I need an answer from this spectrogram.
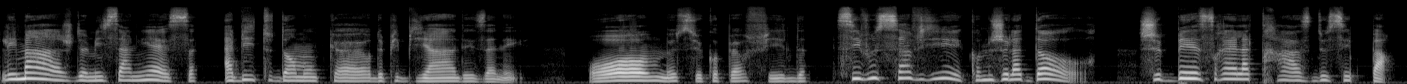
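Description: A woman voicing a fawning, falsely humble young male clerk in an audiobook, speaking slowly and unctuously. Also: on the low side, animated, a little mellow. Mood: oily. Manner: unctuous, slow, ingratiating. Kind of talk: audiobook character reading.

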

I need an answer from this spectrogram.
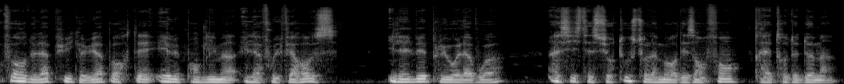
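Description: A man's voice: on the low side, normal speed, dark tone, husky. A man reading an adventure novel aloud with dramatic emphasis. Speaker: audiobook narrator.

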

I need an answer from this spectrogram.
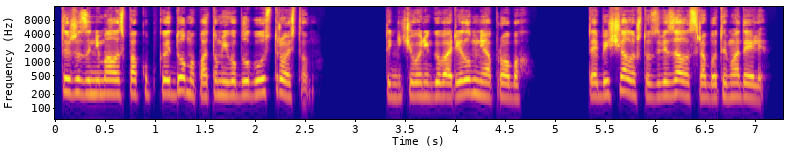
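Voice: mid-range voice, flat delivery, fast talker, warm tone, no room sound, clean studio sound, close to an everyday voice. An audiobook narrator voicing a stern, controlling young man in a romance story, curt and cold. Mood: puzzled.

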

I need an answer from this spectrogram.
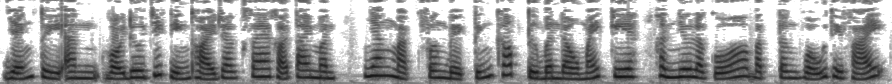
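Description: Audiobook narrator: woman, mellow and fairly high, dry close recording. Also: normal speed, hardly any pauses, no room sound. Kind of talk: reading a novel aloud.

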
